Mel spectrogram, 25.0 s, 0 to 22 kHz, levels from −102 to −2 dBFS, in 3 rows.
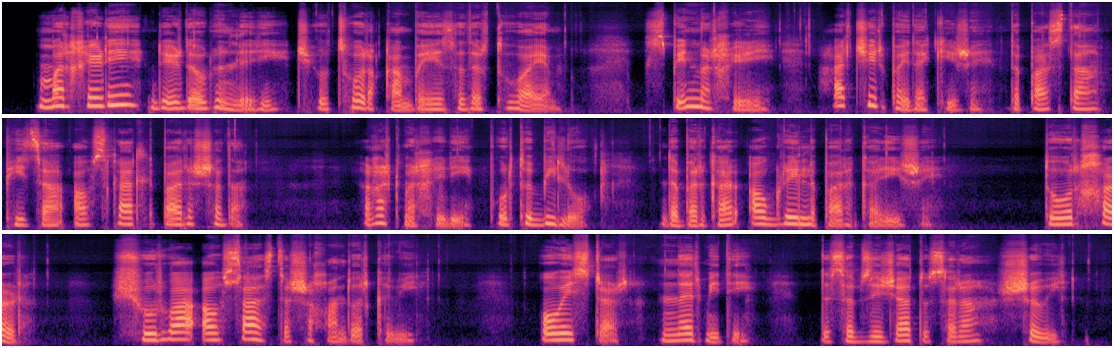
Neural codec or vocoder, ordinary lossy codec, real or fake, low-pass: none; none; real; none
